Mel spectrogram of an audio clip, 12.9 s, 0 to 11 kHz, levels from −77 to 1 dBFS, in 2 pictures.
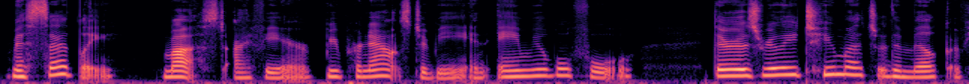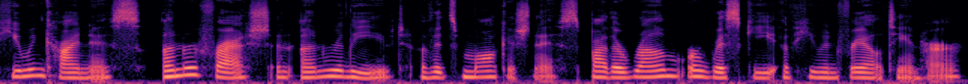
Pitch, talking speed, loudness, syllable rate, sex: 195 Hz, 180 wpm, -21 LUFS, 5.1 syllables/s, female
